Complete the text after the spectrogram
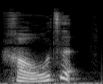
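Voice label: "hou2zi", Mandarin Chinese; 猴子; hóuzi; サル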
